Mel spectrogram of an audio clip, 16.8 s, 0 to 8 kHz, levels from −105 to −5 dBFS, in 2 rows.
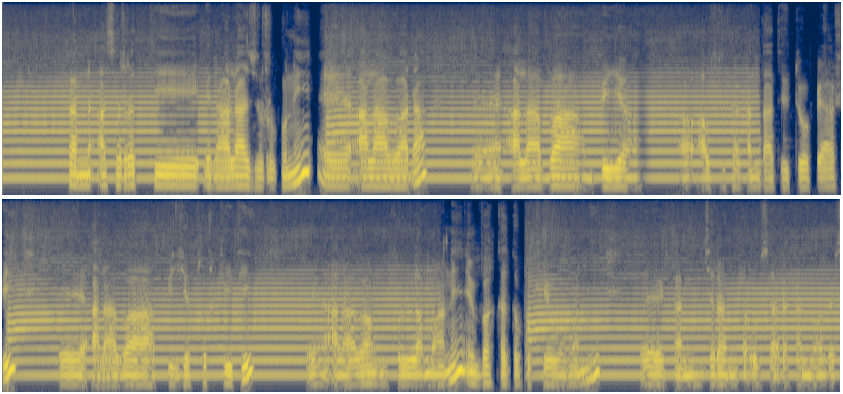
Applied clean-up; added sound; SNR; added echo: neural mask model RNNoise.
